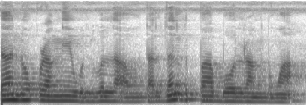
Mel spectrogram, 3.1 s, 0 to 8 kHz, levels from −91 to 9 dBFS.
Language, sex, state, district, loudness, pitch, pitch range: Garo, male, Meghalaya, West Garo Hills, -20 LUFS, 125 Hz, 115-145 Hz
